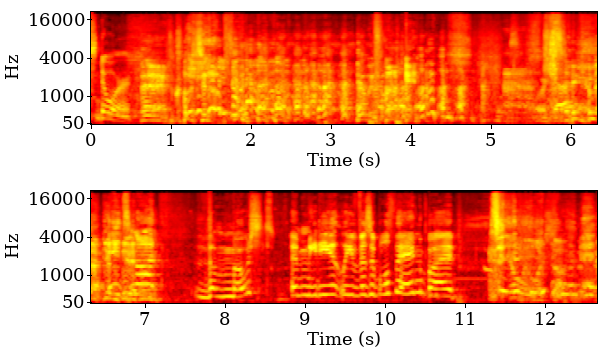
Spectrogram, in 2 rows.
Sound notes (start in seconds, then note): 1.0 laughter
